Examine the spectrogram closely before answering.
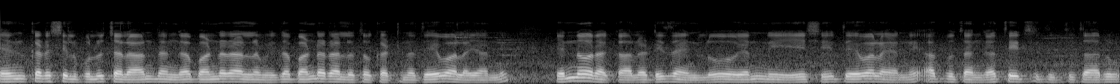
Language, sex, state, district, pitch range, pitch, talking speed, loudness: Telugu, male, Andhra Pradesh, Srikakulam, 110-125 Hz, 120 Hz, 100 wpm, -18 LUFS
